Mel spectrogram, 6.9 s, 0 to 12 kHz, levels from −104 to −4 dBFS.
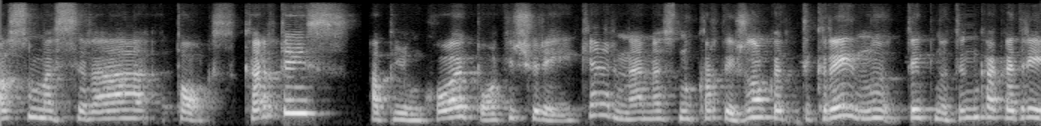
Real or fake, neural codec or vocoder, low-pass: fake; vocoder, 44.1 kHz, 128 mel bands every 512 samples, BigVGAN v2; 10.8 kHz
